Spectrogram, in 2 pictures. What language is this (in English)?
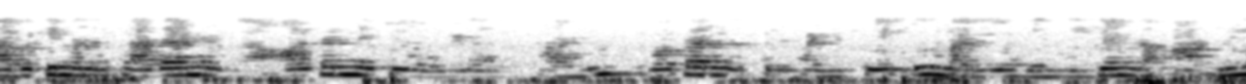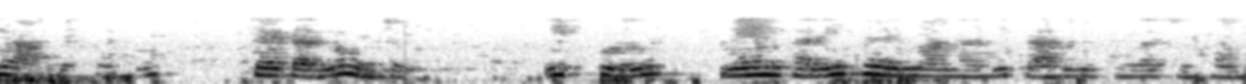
Telugu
